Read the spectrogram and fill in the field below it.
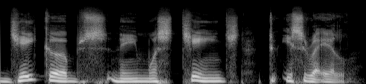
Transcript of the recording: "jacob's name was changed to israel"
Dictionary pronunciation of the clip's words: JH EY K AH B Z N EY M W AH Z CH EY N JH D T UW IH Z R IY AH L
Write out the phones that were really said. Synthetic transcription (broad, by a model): JH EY K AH B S N EY M W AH S CH EY N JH T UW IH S R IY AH L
